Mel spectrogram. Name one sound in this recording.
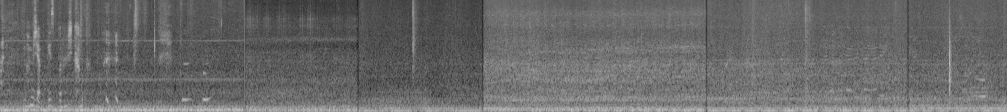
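A boat engine rumbles steadily close by.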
